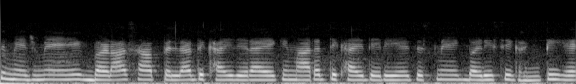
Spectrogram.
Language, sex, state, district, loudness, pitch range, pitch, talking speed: Hindi, female, Maharashtra, Chandrapur, -15 LUFS, 205-225 Hz, 215 Hz, 240 wpm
